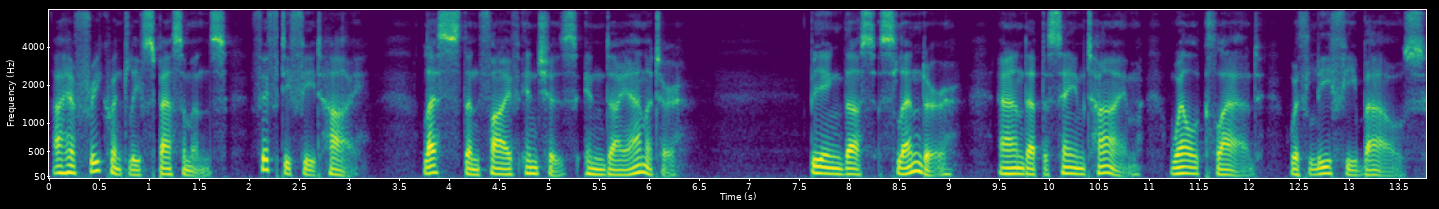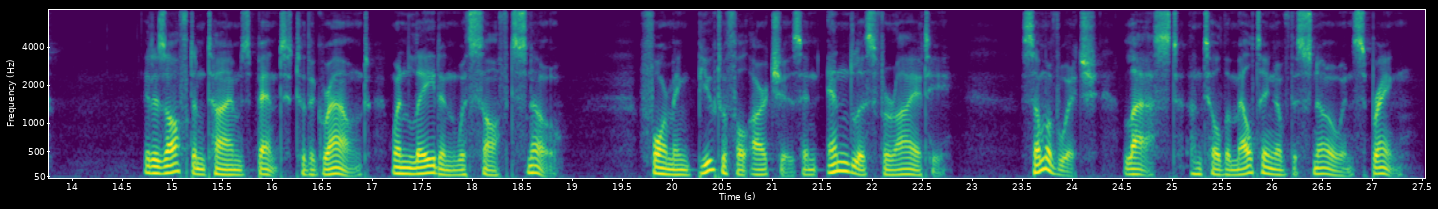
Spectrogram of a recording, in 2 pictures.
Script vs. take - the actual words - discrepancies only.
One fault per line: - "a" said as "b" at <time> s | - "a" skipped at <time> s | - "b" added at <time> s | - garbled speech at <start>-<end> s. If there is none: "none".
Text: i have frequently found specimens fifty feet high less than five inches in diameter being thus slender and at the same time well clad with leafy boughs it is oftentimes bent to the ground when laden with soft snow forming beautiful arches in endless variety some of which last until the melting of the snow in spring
- "found" skipped at 0.9 s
